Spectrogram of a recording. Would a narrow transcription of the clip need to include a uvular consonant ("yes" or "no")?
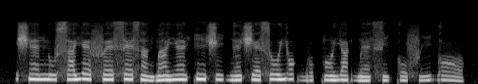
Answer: no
